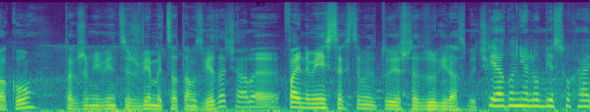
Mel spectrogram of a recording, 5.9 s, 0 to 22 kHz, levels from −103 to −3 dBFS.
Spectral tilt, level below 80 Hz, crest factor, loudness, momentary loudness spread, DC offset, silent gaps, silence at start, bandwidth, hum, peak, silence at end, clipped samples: -6 dB/octave; -30 dBFS; 16 dB; -18 LUFS; 7 LU; under 0.1%; none; 0 s; 19.5 kHz; none; -2 dBFS; 0 s; under 0.1%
